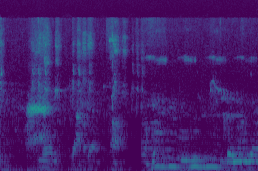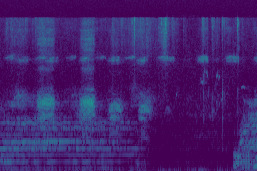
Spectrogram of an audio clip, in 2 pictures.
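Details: A hand-reared pet Long-tailed Shrike (Lanius schach) chick gives harsh, nasal, drawn-out calls, rising slightly, across several seconds; a human voice is heard at the start and end.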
